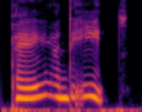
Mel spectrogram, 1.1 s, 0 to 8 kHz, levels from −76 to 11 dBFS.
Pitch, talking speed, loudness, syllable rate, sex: 275 Hz, 170 wpm, -16 LUFS, 3.5 syllables/s, female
